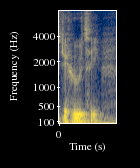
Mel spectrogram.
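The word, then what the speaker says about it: Djehuty: name of the god that in egyptian he's jehuty um so jehuty mose i suppose is a kind of it's closer to the egyptian original um in the way that the old kingdom names like khufu is closer to the greek to the egyptian original than kiosks but here it's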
